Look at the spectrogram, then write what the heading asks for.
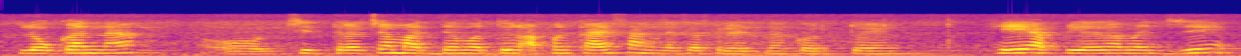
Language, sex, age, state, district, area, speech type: Marathi, female, 18-30, Maharashtra, Solapur, urban, spontaneous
